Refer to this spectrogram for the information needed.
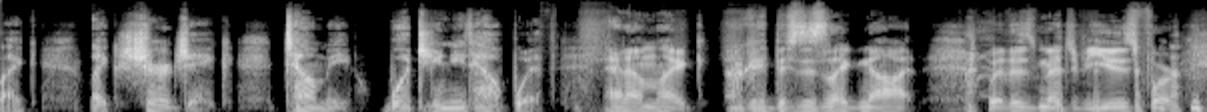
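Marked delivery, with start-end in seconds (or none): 0.0-2.8 put-on, mock whispery voice. Describing an ai girlfriend app answering a homework request, imitating a whispery asthma voice. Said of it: "whispering to me in her like asthma voice".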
